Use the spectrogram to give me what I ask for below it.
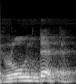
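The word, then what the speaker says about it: rho: 이게 로우인데 원래 읽을 때는 로우라고 읽는데, 그러니까 이 두 글자를 가지고 이 두 글자를 뭐예요?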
